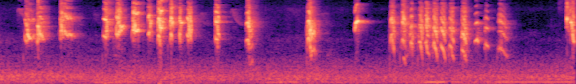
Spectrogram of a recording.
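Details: Long-tailed shrike in moult, singing a full song of mimicked wild-bird calls: quick runs of crisp, scratchy chips and twitters, one clear whistled note, then a fast rattling series of about ten dry notes near the end.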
